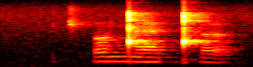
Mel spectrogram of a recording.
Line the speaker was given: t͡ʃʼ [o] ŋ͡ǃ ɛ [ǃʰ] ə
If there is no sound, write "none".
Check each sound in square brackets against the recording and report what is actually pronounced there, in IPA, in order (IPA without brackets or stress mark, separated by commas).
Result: ɤ, ǃʰ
